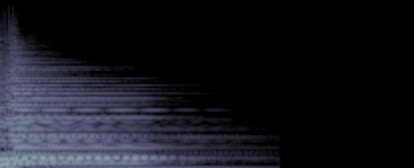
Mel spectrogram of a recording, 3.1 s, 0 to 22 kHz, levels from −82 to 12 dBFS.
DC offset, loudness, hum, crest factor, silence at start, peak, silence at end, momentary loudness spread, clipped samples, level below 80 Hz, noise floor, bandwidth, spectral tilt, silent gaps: under 0.1%; -28 LUFS; none; 20 dB; 0 s; -10 dBFS; 1.65 s; 17 LU; under 0.1%; -50 dBFS; -60 dBFS; 16 kHz; -5.5 dB/octave; none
